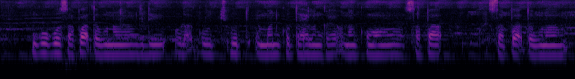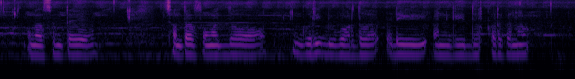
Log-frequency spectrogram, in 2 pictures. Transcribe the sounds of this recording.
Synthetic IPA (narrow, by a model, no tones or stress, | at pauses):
ɔŋkɔk̬ɔsapaʔt̪abɔnad͡ʒad̪iɔɽa̰ʔkɔt͡ʃʰut̪ɛmankɔt̪aɦɛlaŋkajɔ̰nakɔɦɔ̃sapaʔ | sapaʔt̪ɔbɔna | ɔnasɛnt̪ɛ | sant̪asɔmad͡ʒd̪ɔɡɔɾiʔ̚bibaɾd̪ɔɛɖianɡɛd̪ɔɾkaɾkana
